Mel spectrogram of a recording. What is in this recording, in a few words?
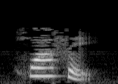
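"花费", Mandarin Chinese; chinese flashcards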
